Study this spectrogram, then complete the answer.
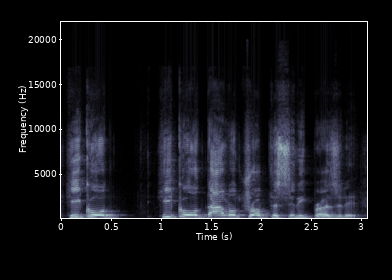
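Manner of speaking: nearly shouting the outrage; outraged exclaiming. Real, not acted. Venting to viewers about Biden's gaffe, loud outraged disbelief.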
